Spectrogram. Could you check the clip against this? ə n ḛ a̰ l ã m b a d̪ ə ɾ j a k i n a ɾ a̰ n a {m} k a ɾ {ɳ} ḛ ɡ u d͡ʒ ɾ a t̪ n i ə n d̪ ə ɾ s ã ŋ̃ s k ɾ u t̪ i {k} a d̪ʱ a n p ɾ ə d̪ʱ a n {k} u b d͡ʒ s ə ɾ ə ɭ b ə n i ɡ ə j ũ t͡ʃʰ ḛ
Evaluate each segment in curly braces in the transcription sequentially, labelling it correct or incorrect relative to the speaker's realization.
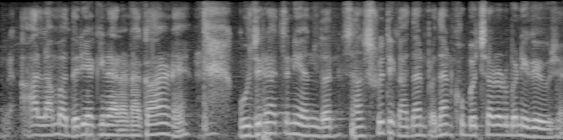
incorrect, correct, correct, incorrect

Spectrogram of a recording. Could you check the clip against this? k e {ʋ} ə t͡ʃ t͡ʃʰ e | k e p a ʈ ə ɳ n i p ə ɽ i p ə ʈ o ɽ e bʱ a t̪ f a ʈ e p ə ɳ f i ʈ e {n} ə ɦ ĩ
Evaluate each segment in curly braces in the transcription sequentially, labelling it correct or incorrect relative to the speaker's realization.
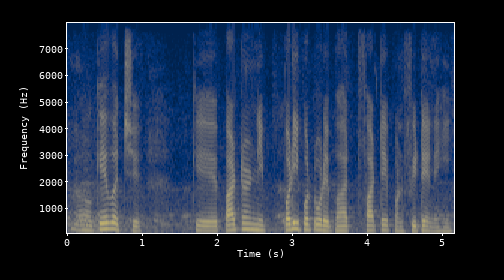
correct, correct

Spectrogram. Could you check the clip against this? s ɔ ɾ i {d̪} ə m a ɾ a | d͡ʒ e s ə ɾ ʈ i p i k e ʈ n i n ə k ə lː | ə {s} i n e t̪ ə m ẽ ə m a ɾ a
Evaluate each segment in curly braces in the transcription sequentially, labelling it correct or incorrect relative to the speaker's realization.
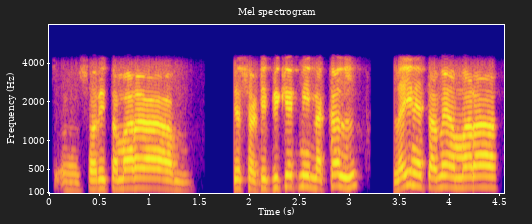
incorrect, incorrect

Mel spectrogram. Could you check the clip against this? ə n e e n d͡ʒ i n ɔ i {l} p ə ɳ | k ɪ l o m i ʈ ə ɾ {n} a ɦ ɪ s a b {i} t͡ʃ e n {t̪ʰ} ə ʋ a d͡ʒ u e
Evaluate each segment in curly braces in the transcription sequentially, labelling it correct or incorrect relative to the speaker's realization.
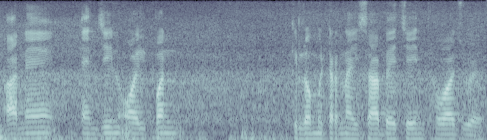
correct, correct, incorrect, correct

